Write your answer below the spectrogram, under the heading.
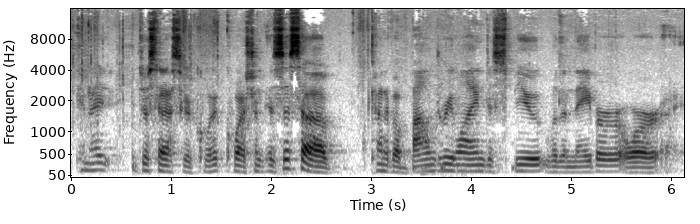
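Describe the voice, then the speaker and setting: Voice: mid-range voice, fairly even intonation, normal speed, a little mellow. A mayor chairing a city council meeting, moving through procedure in a plain, practical manner. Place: council chamber.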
